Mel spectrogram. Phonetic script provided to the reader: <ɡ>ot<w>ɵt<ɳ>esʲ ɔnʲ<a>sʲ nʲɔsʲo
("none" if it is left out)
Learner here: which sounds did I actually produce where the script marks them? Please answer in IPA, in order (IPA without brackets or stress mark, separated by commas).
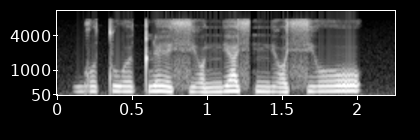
ɡ, w, ɳ, a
